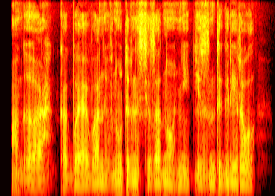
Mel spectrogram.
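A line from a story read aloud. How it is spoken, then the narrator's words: Gloomy grumble. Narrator (Russian): проворчал хмурый 5-й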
